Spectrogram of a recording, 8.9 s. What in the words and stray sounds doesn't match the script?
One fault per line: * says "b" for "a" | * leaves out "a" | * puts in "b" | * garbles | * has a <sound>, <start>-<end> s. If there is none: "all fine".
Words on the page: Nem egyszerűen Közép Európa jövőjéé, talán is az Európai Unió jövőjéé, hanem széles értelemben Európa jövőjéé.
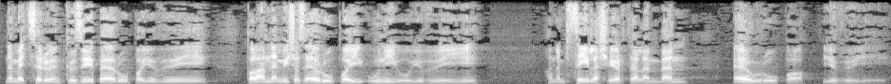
* puts in "nem"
